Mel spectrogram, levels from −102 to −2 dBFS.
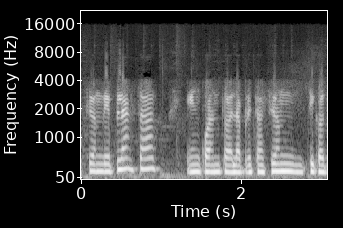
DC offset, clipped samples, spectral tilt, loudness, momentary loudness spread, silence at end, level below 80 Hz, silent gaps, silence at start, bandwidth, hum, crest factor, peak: under 0.1%; under 0.1%; -9 dB/octave; -13 LUFS; 6 LU; 0 s; -44 dBFS; none; 0.05 s; 5.6 kHz; none; 12 dB; 0 dBFS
